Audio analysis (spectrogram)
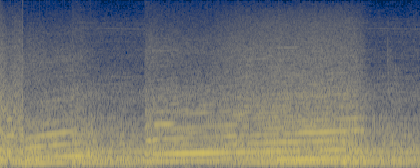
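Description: A car engine in Garry's Mod revs and accelerates through several gear changes, its pitch climbing and dropping in repeated sweeps, close and steady with no talk over it.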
